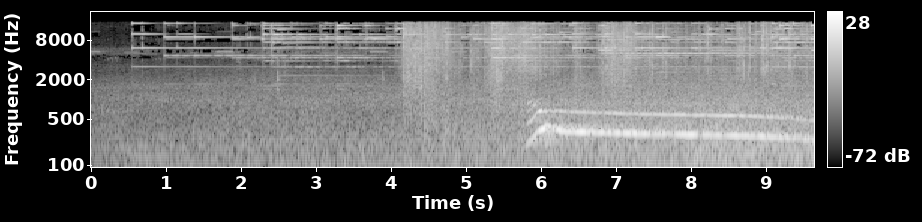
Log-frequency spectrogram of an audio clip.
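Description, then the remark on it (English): Wind chimes ring with high, shimmering tones that overlap and linger, growing busier partway through, while a steady low humming tone slides in underneath toward the end. “Oh, listen to those wind chimes.”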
